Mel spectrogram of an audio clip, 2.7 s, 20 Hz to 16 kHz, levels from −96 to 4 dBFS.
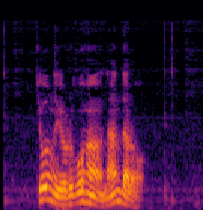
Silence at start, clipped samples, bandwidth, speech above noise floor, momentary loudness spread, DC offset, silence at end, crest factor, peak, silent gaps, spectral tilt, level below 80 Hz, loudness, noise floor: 0.5 s; under 0.1%; 6.8 kHz; 41 dB; 6 LU; under 0.1%; 0.85 s; 16 dB; -4 dBFS; none; -9 dB/octave; -54 dBFS; -18 LUFS; -57 dBFS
